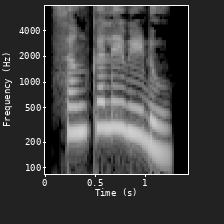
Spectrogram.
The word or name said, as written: ಸಂಕಲೆವಡೆ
